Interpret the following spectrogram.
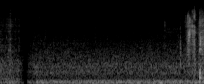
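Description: Steady, faint hiss of rain falling, with no distinct tool or mechanical sound; it drops out briefly about a quarter second in.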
